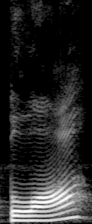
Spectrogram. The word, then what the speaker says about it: blockade: And notice the pronunciation of this ending is aid, aid, aid. Now, because of the way the syllables will be divided, it will sound more like blockade. So, you'll hear this K sound on the aid.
